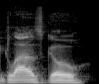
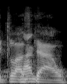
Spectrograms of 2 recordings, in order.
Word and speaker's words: Glasgow: here uh I gotta I gotta make sure I say glasgo glasgo glas GL don't say Glasgow don't say Glasgow oh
